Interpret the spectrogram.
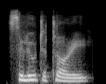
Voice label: "salutatory", Indian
